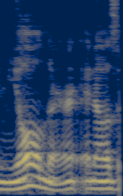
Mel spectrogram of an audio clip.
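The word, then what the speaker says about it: Mjölnir: thor cartoon growing up i always pronounce this as majolner right it wasn't until the thor movie came out and they said mjolnir and i was like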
